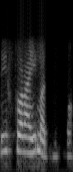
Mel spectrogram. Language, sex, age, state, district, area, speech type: Malayalam, female, 18-30, Kerala, Wayanad, rural, conversation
